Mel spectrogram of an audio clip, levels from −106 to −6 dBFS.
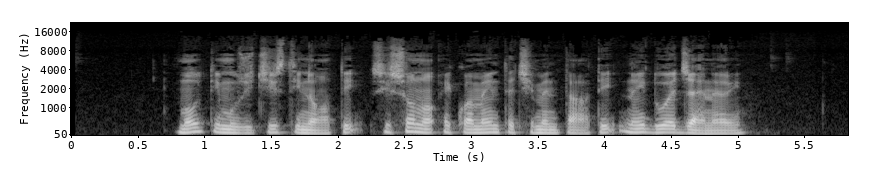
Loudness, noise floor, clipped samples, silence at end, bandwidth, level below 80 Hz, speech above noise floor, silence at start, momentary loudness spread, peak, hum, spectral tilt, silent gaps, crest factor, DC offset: -29 LUFS; -80 dBFS; under 0.1%; 0.8 s; 11.5 kHz; -64 dBFS; 51 dB; 0.8 s; 6 LU; -12 dBFS; none; -6.5 dB/octave; none; 18 dB; under 0.1%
